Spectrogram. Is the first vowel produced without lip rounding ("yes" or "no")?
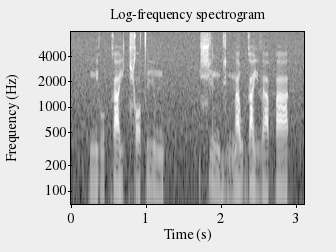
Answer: no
